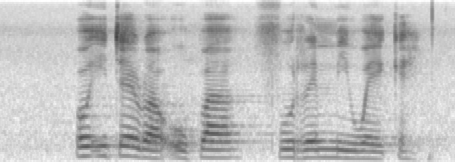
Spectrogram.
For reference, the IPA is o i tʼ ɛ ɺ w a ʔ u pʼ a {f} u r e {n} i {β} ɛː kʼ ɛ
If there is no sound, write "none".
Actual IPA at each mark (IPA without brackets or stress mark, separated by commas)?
f, m, w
